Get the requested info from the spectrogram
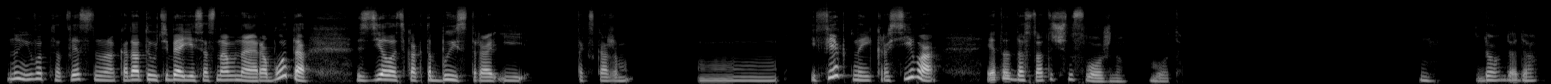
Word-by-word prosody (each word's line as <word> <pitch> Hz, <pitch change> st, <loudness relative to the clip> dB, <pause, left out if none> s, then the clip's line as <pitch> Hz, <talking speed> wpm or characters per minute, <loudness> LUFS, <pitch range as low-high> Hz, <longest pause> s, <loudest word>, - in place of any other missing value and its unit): Ну 260 Hz, +2 st, -3 dB
и 240 Hz, -4 st, 0 dB
вот, 255 Hz, +1 st, -3 dB
соответственно, 200 Hz, 0 st, -2 dB
когда 200 Hz, +3 st, +5 dB
ты, 220 Hz, -, -1 dB
у -, -, +1 dB
тебя 215 Hz, +2 st, +4 dB
есть 195 Hz, -2 st, +3 dB
основная 190 Hz, -2 st, +2 dB
работа, 185 Hz, -, +4 dB, 0.4 s
сделать 200 Hz, +1 st, +3 dB
как-то 190 Hz, +1 st, -2 dB
быстро 185 Hz, -3 st, 0 dB
и, 170 Hz, -2 st, -9 dB, 0.4 s
так 185 Hz, -1 st, -13 dB
скажем, 170 Hz, +4 st, -6 dB, 0.7 s
м, 170 Hz, -, -11 dB, 0.3 s
эффектно 320 Hz, -, +1 dB
и -, -, -5 dB
красиво, 195 Hz, -, +2 dB, 0.5 s
это -, -, -1 dB
достаточно 210 Hz, +2 st, -3 dB
сложно. 145 Hz, -7 st, -4 dB, 0.2 s
Вот. 75 Hz, -2 st, -13 dB, 2.4 s
М, 175 Hz, -4 st, -10 dB, 0.4 s
да, 195 Hz, -1 st, -5 dB
да-да. 180 Hz, -2 st, -7 dB
190 Hz, 110 wpm, -26 LUFS, 175-215 Hz, 2.4 s, когда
